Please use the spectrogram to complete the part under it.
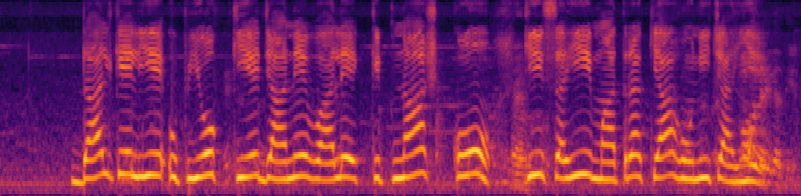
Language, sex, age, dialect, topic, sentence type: Hindi, male, 18-24, Marwari Dhudhari, agriculture, question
